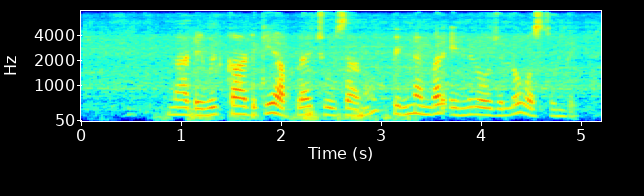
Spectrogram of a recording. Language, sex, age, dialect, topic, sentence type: Telugu, female, 18-24, Utterandhra, banking, question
